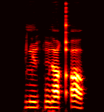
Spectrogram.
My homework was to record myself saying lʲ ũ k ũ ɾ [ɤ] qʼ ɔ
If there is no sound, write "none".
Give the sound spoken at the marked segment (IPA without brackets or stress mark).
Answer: ɤ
